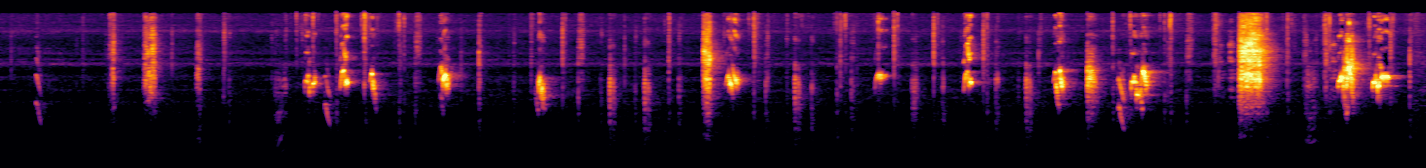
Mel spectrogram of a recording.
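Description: A budgerigar pecks at a hanging seed ball with light clicks.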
